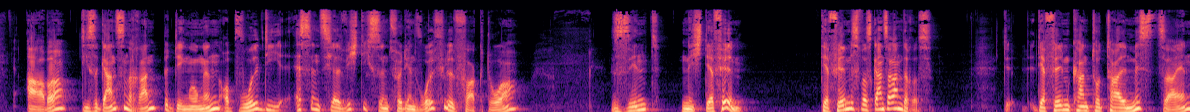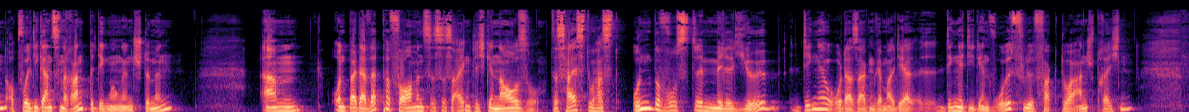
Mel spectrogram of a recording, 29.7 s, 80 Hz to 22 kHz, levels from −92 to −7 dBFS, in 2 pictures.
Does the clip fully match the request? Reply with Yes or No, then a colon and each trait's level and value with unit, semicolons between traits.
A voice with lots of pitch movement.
Yes: wide, 8.2 semitones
